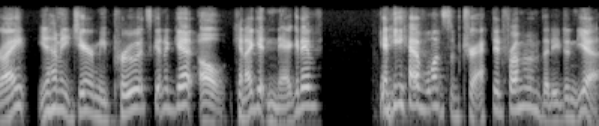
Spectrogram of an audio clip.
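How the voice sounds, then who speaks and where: Using lively intonation, a man with a high pitch talks at a very fast pace. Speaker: podcast host. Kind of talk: casual sports banter podcast. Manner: sarcastic, joking.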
